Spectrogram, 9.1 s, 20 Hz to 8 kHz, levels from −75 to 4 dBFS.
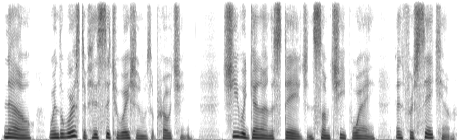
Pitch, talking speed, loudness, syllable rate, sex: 165 Hz, 145 wpm, -17 LUFS, 3.7 syllables/s, female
